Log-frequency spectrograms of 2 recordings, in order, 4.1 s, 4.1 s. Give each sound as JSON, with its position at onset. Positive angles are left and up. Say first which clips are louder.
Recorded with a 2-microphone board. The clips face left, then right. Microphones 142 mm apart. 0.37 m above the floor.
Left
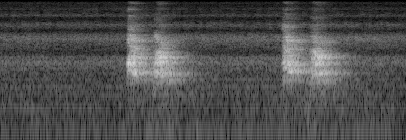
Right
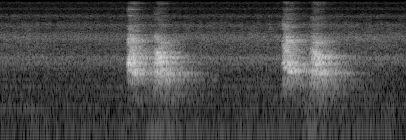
{"t": 1.3, "sound": "a dog barking", "louder": "left 1 dB", "side_deg": 25, "distance_m": 1.5}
